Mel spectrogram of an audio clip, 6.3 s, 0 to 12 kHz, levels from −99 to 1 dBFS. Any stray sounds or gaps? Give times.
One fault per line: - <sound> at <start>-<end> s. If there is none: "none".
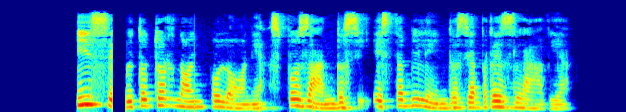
- dropout at 1.1-1.3 s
